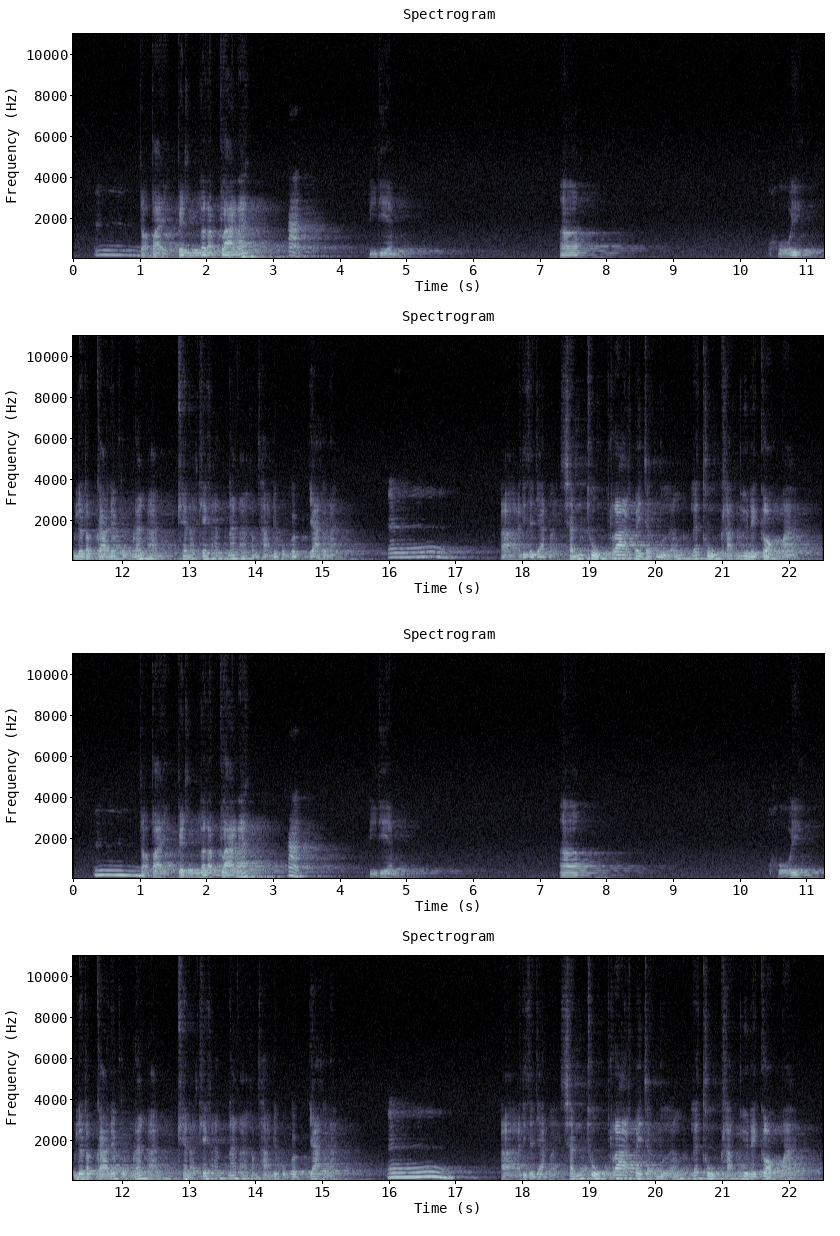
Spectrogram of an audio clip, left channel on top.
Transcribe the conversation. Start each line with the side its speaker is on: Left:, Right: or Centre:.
Right: อืม
Left: ต่อไปเป็นระดับกลางนะ
Right: ค่ะ
Left: มีเดียมเอ่อ โหยระดับกลางเนี่ยผมนั่งอ่านแค่ขนาดแค่นั่งอ่านคำถามที่ผมก็ยากแล้วนะ
Right: อืม
Left: อ่าอันนี้จะยากหน่อยฉันถูกพรากไปจากเหมืองและถูกขังอยู่ในกล่องไม้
